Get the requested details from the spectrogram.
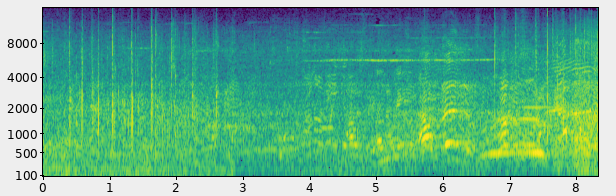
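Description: A crowd of people chatters outdoors.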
